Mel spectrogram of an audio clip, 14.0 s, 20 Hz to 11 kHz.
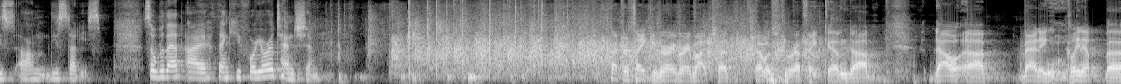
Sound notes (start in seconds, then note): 4.6 applause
